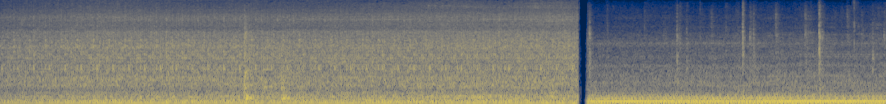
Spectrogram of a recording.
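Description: Diesel engine of a tracked butt-n-top log delimber running as the machine swings its boom, warming up its hydraulics. About six seconds in, this cuts to a steady low engine drone heard inside a pickup's cab while it drives.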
